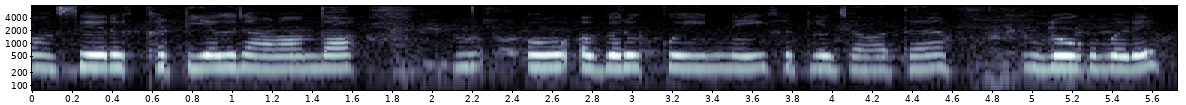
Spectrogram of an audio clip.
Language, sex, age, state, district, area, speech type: Dogri, female, 18-30, Jammu and Kashmir, Jammu, rural, spontaneous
